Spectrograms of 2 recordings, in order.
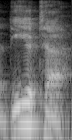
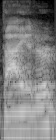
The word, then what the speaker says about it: Dieter: This is the Dieter. It looks like Dieter, but I'm pretty sure it's pronounced Dieter.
